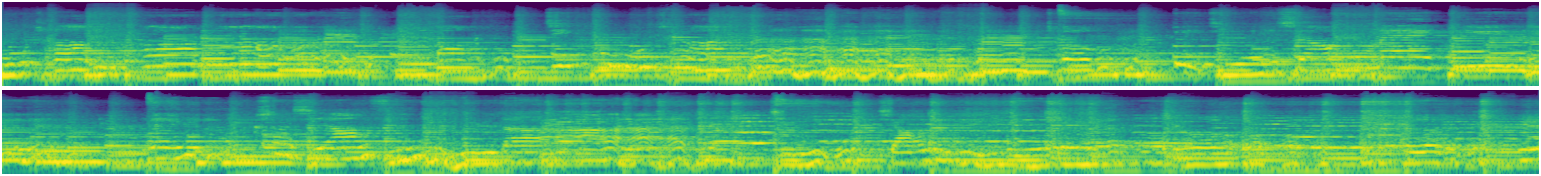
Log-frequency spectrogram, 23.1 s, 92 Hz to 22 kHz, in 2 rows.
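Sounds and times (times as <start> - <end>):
guitar accompaniment: 0.0 - 23.0
person singing: 0.0 - 23.0.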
